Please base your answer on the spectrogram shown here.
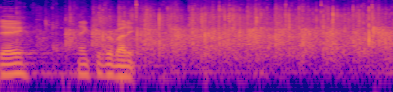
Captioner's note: audience applauds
